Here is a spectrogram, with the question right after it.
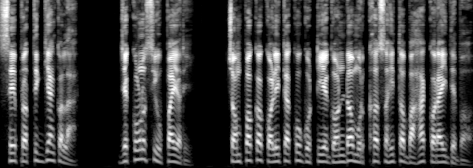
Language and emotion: Odia, neutral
